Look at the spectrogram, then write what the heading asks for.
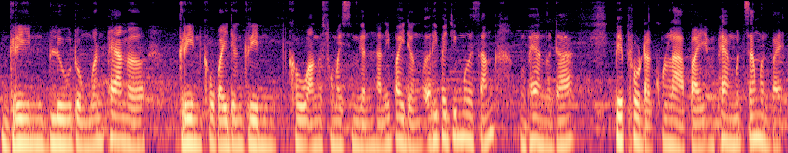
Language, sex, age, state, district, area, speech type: Bodo, male, 18-30, Assam, Chirang, urban, spontaneous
